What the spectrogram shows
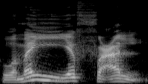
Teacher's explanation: nun mati bertemu dengan ya, juga idgham, tapi dia dengan gunnah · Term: idgham bi gunnah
